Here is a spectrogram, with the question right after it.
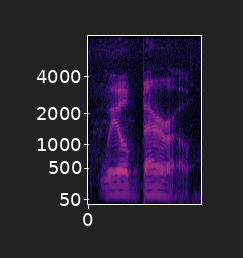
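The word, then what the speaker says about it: wheelbarrow: Wheel barrel. – It's barrow. – It's not barrel? – Barrow.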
